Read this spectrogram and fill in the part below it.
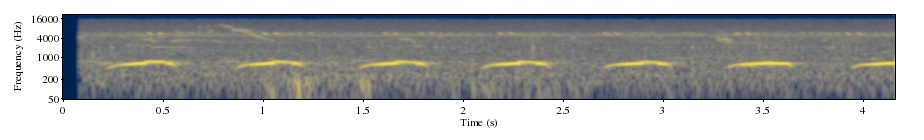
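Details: Dove singing: a steady series of short, soft, arched hooting notes, seven in four seconds at a fairly even pace, over a constant background hiss.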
